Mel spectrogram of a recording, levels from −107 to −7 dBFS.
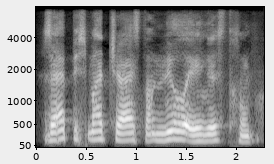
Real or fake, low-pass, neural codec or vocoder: fake; 7.2 kHz; codec, 16 kHz, 1 kbps, FreqCodec, larger model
